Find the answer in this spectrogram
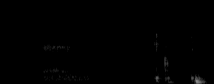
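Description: Near silence, with a faint breath about half a second in and a few soft mouth clicks near the end.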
